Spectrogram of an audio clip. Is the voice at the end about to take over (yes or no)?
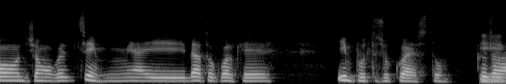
yes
